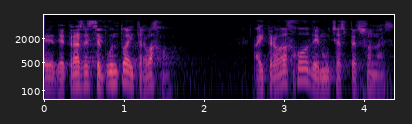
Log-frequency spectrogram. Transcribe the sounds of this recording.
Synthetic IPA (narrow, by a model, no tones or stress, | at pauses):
ðe̞t̪ɾazðe̞se̞punt̪oajt̪ɾaβ̞ao̞ | a̰jt̪ɾaβ̞axo̞ðe̞mut͡ʃaspe̞ɾso̞na̰s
